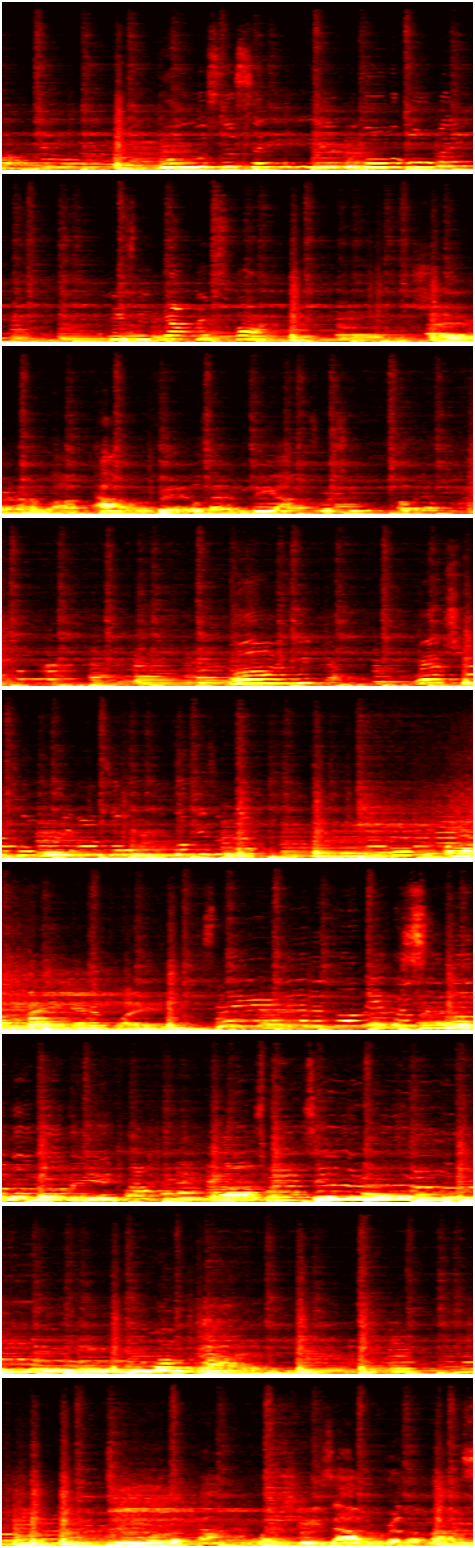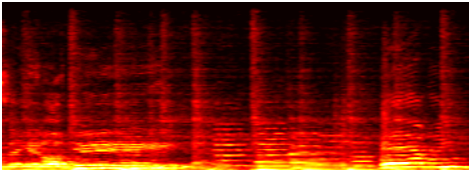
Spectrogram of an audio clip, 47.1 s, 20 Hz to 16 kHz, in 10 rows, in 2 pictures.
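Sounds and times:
double bass: 0:00.0 - 0:47.0
drums: 0:00.0 - 0:47.0
piano: 0:00.0 - 0:47.0
wordless lead melody: 0:00.0 - 0:47.0.

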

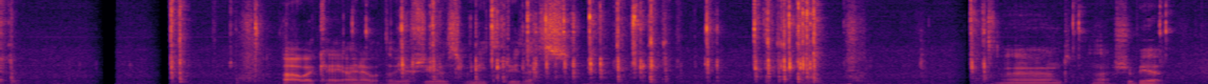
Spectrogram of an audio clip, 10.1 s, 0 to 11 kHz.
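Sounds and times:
typing on computer keyboard: 0:03.0 - 0:06.9.

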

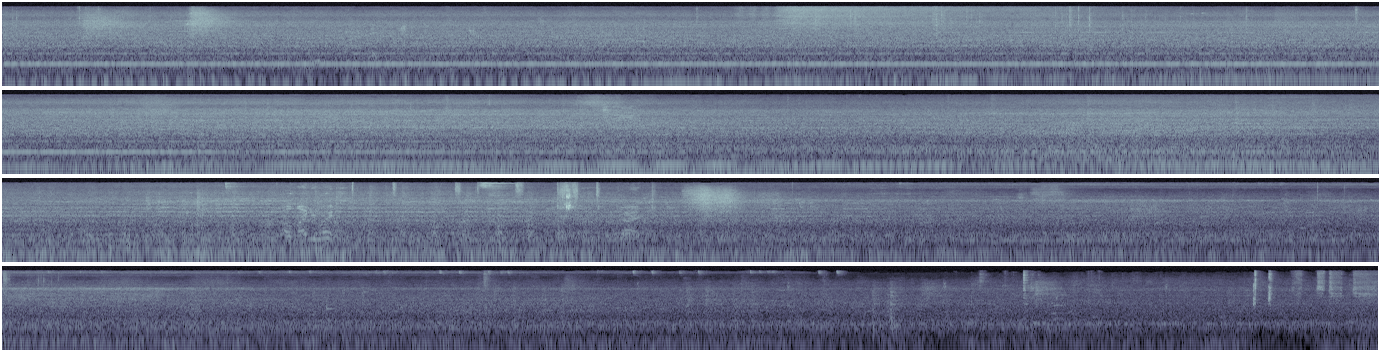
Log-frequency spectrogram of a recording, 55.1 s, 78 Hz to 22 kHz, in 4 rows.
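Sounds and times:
diesel locomotive engine rumble: 0:00.0 - 0:55.0
train rolling past: 0:00.0 - 0:55.0.

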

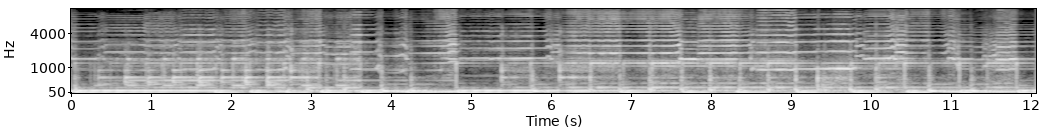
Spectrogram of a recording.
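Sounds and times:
drums and gongs beat: 0:00.0 - 0:12.0
reed shawm melody: 0:00.0 - 0:12.0.

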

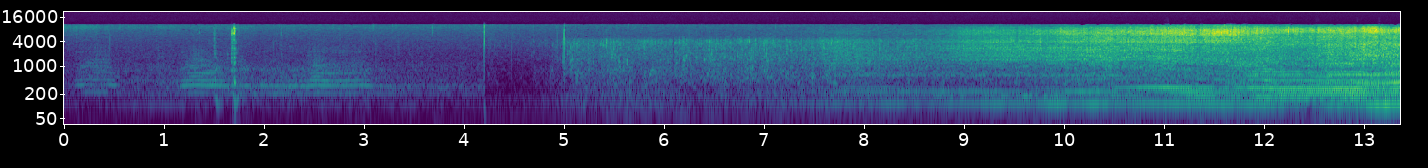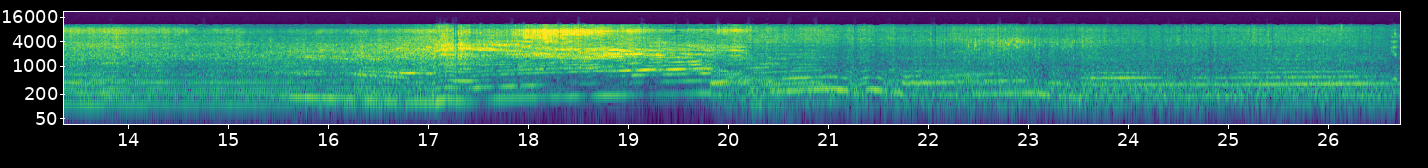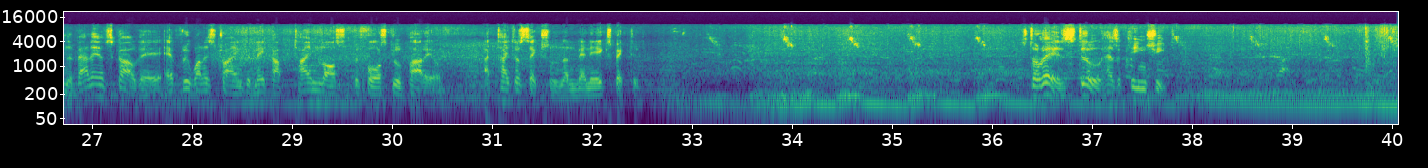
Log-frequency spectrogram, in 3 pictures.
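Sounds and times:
rally car engine passing: 0:00.0 - 0:03.9, 0:07.5 - 0:40.0.

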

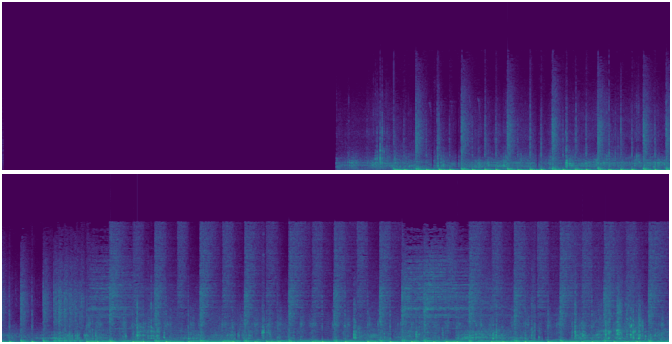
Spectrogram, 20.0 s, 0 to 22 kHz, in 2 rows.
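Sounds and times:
driving drum beat: 0:05.8 - 0:20.0
stepping bass line: 0:05.9 - 0:20.0.

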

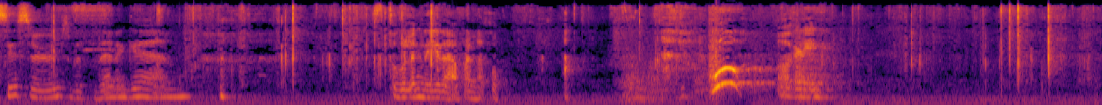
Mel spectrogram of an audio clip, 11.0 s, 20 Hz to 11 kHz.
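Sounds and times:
plastic pouch crackling open: 0:01.8 - 0:04.6, 0:08.4 - 0:11.0.

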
